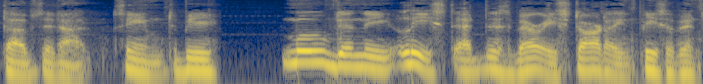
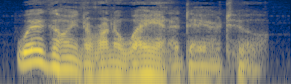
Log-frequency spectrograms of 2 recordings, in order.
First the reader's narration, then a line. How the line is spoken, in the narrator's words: said, in a solemn tone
